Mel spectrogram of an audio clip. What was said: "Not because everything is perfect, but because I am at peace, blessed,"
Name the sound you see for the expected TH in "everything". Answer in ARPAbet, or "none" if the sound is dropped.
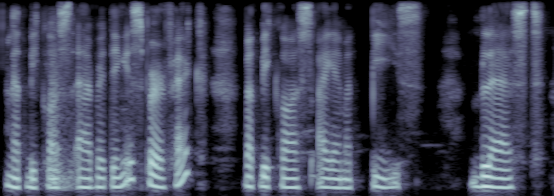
T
